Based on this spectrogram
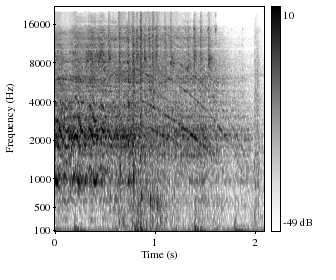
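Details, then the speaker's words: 1971 Hemi Cuda V8 with carburetors fired up after a systems check with fuel in the carbs and oil pressure: cranking catches quickly into strong even firing with no misses or knocks; healthy first start. "oh that sounded good hey hang on here that sounded good"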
